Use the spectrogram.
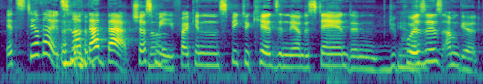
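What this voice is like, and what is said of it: Thick French accent. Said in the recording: “She had a very thick French accent. ... I could barely understand anything she said. ... even after 20 years, it's still there.”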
